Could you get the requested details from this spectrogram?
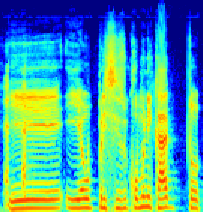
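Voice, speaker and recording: Man, forties, southern Brazilian accent, very bright tone, slightly tongue-tied diction, casual interview talk, emphatic repetition. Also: fairly high pitch, completely flat delivery, measured pace, no echo, studio quality. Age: 40s. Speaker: podcast guest, radio presenter.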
